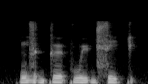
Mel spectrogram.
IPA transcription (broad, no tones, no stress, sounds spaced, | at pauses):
n z ə ɡ k øː k w y ɡ s i k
